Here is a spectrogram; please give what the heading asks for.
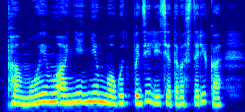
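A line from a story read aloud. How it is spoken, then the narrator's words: Muttered. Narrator (Russian): пробормотал Дронго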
